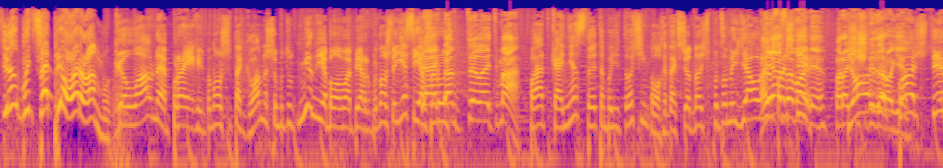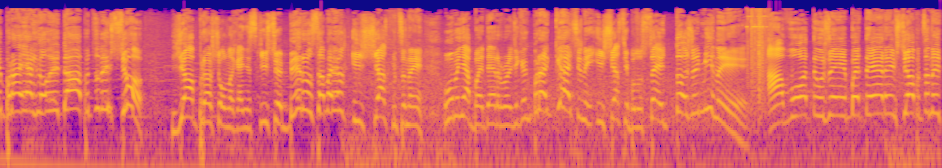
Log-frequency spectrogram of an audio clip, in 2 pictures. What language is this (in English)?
Russian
